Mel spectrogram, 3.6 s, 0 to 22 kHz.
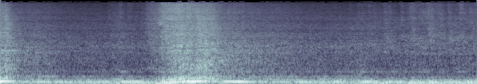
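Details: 1974 AMC AMX Javelin V8, Holley carburetor replacing original Carter: rumbling idle, one quick throttle blip that climbs cleanly and drops straight back to steady idle; normal free rev, healthy engine.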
